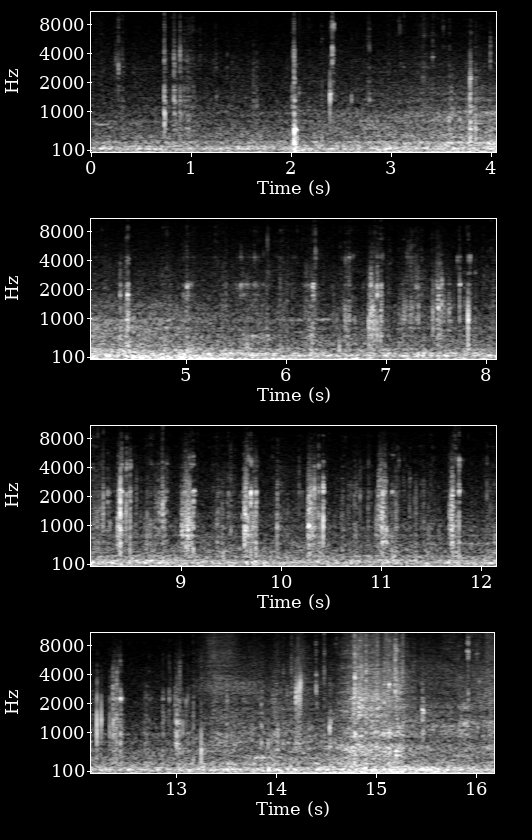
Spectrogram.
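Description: Close-miked chewing of sushi rolls, with many short wet mouth clicks over a steady low hum. A brief rustle comes near the end.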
